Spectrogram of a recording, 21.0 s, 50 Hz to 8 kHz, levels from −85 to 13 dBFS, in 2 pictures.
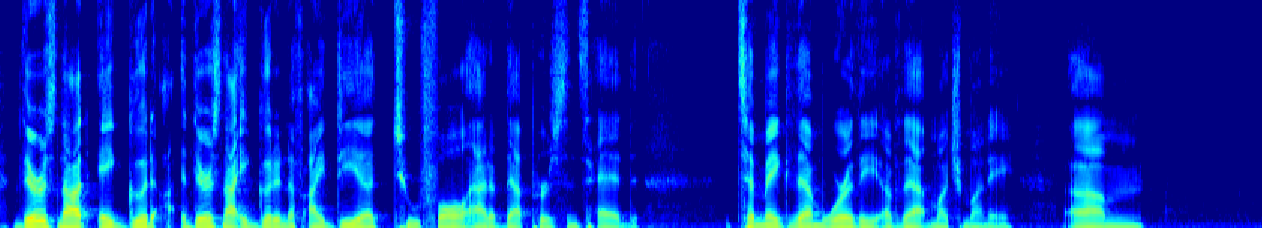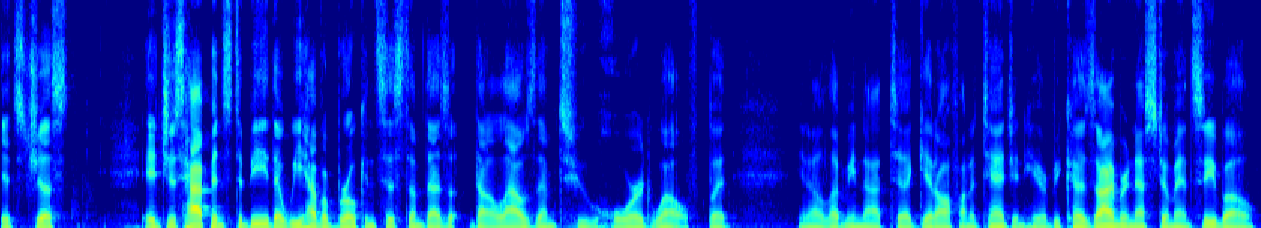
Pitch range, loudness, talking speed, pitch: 80-105 Hz, -34 LUFS, 180 wpm, 90 Hz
